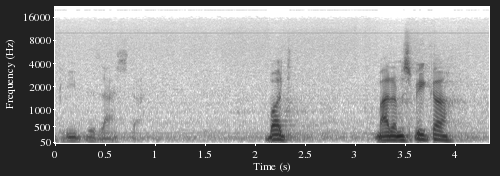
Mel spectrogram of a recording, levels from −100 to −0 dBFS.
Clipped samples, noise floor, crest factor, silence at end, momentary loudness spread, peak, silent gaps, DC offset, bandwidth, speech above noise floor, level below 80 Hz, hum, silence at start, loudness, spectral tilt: under 0.1%; -53 dBFS; 18 dB; 0.35 s; 23 LU; -10 dBFS; none; under 0.1%; 14.5 kHz; 30 dB; -64 dBFS; none; 0.05 s; -24 LUFS; -7 dB/octave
